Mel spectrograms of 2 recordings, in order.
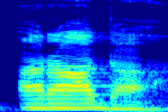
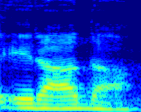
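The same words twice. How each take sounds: First: Arada said with an open a at the start, as Arabic has it; Arabic pronunciation. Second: Irada said with a short i at the start, as Urdu says it; Urdu pronunciation. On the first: Teacher giving the Arabic form Arada. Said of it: "it will be pronounced as Arada". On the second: Teacher showing how Urdu speakers say Irada. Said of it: "in Urdu we say Irada". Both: Shown as a demonstration.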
